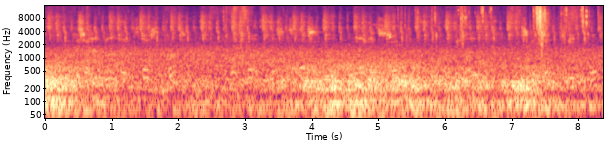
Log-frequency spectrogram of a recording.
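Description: Outdoor yard ambience with a steady rush and birds chirping, with a soft knock about seven seconds in as a stack of empty cardboard boxes is set down and leaned on.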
